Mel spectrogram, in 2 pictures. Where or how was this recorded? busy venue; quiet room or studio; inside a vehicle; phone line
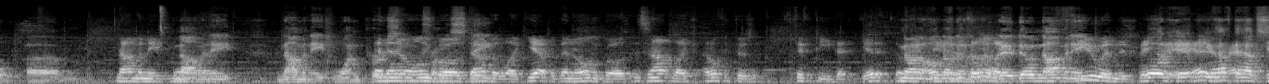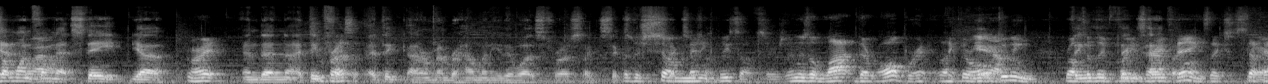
busy venue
